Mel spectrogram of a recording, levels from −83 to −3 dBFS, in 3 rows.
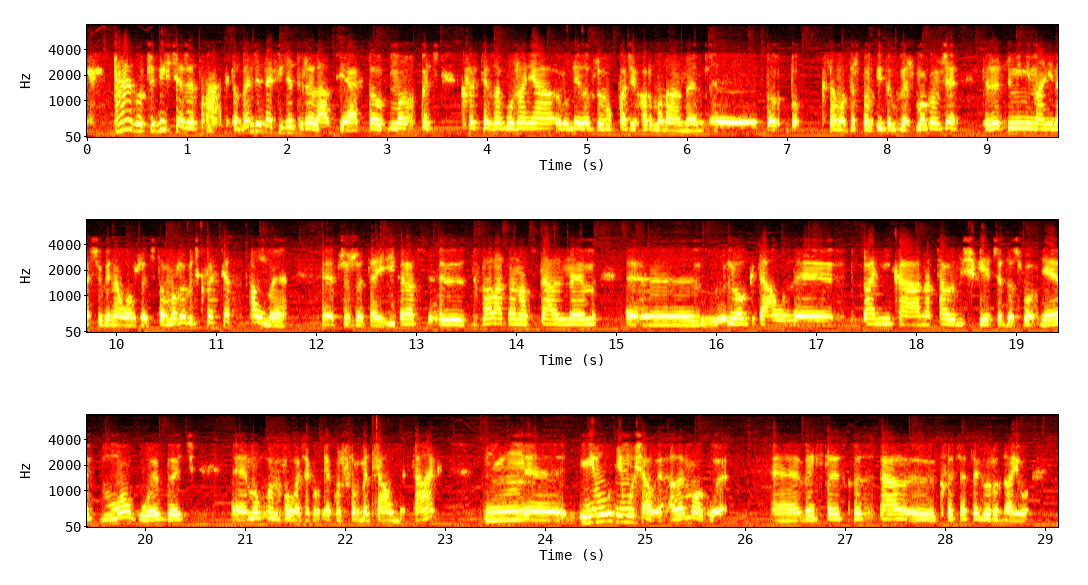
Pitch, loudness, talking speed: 140 Hz, -13 LUFS, 165 wpm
